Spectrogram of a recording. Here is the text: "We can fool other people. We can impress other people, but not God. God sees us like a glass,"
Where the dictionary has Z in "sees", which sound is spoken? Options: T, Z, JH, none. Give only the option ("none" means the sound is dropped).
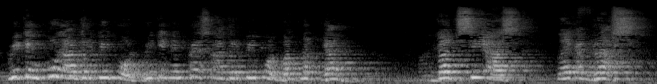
none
